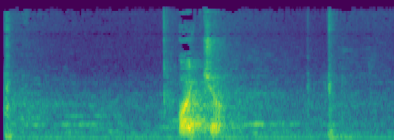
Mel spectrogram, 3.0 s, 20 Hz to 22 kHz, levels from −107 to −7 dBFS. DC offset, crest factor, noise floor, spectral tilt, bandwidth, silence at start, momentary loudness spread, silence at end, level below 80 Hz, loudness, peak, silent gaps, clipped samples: under 0.1%; 22 dB; -46 dBFS; -4.5 dB/octave; 17 kHz; 0.05 s; 27 LU; 0.45 s; -66 dBFS; -18 LUFS; -2 dBFS; none; under 0.1%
